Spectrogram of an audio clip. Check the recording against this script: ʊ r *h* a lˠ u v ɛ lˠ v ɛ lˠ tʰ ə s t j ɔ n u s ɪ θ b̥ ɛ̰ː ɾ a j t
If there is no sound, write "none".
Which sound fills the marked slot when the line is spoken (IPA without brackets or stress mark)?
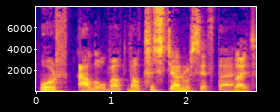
θ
